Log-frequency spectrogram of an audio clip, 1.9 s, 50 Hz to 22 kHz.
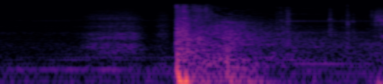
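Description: A single loud gunshot burst in Fallout 4, sudden and close, followed by a sustained rumbling tail, with no talking.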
